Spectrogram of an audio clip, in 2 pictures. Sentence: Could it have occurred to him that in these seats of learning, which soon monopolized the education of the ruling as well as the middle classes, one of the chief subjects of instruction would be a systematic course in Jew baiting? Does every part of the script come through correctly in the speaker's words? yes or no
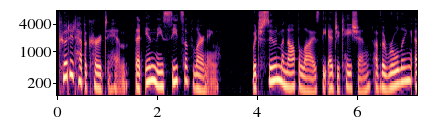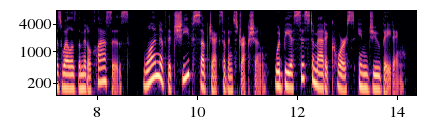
yes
